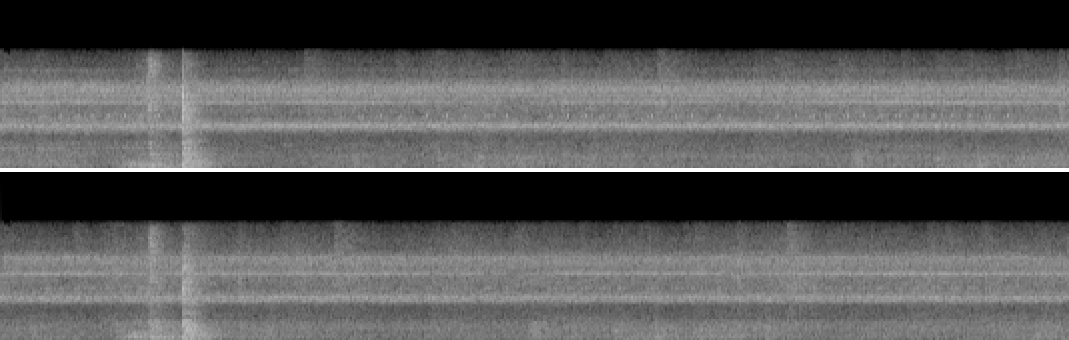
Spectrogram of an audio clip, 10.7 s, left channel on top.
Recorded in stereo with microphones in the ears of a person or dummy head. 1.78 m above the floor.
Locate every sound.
0.0 s an insect: 20° left (ahead or behind), 3 m
1.2 s a drawer: 30° left (ahead or behind), 4.5 m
